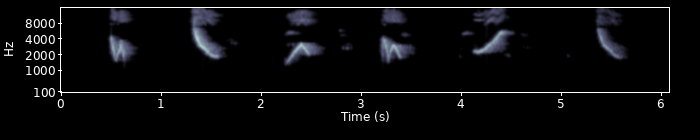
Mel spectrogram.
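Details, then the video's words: Red-cowled cardinal repeating crisp whistled phrases about once a second: zigzag notes, a falling slur, an up-down note and a rising sweep, with no other sounds present. "Canto do Cardeal do Nordeste / Galo de Campina / Campina | Red-cowled Cardinal"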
